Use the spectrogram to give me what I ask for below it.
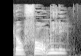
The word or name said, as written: lovformelig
